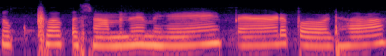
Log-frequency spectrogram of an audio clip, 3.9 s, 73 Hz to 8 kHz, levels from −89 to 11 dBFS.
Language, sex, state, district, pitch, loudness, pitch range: Chhattisgarhi, female, Chhattisgarh, Sarguja, 190 Hz, -16 LUFS, 185-200 Hz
